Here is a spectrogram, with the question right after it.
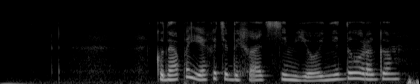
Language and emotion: Russian, positive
